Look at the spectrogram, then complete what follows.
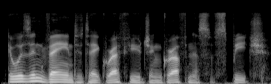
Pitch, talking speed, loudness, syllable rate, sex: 100 Hz, 245 wpm, -19 LUFS, 5.4 syllables/s, male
